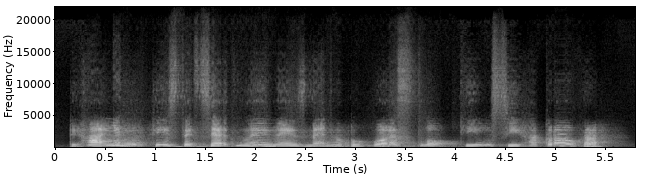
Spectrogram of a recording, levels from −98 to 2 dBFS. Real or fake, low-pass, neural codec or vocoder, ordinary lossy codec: fake; none; codec, 44.1 kHz, 0.9 kbps, DAC; none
